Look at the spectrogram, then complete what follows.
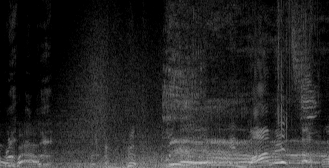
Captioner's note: gurgling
